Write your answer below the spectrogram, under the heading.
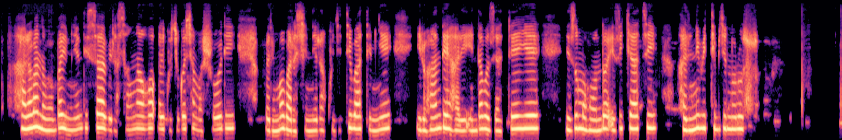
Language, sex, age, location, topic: Kinyarwanda, female, 25-35, Kigali, health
